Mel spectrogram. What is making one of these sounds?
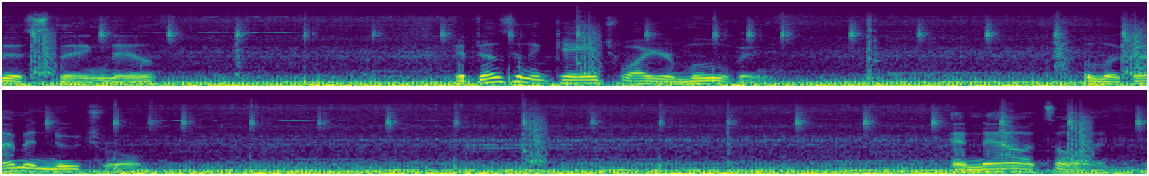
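A motorcycle engine drones steadily while riding.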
